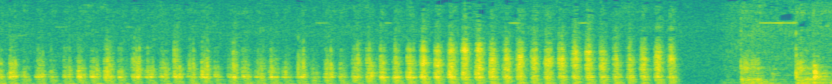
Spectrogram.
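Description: A homemade glue-strength test rig is running: its drive turns a large wooden gear and threaded rod that pushes up on a glued wood sample. It gives a steady, rapid, even clicking over a steady hum and stops short about three and a half seconds in.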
